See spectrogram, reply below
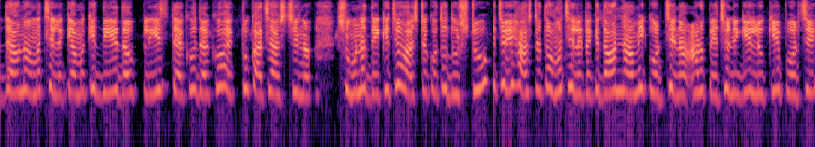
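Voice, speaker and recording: A woman doing an anxious cartoon mother, coaxing and pleading, high bright voice. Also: no echo, studio quality. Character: young mother Rupa, anxious for her son.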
